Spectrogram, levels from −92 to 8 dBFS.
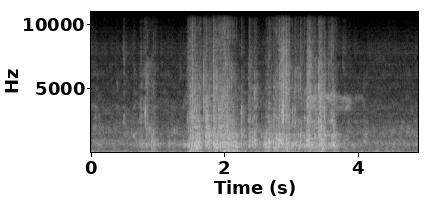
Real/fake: fake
